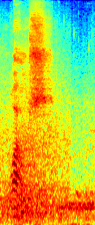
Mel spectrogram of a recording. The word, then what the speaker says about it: Laos: Next stop, Wangbang International Airport, Laos. Locally pronounced Lao.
